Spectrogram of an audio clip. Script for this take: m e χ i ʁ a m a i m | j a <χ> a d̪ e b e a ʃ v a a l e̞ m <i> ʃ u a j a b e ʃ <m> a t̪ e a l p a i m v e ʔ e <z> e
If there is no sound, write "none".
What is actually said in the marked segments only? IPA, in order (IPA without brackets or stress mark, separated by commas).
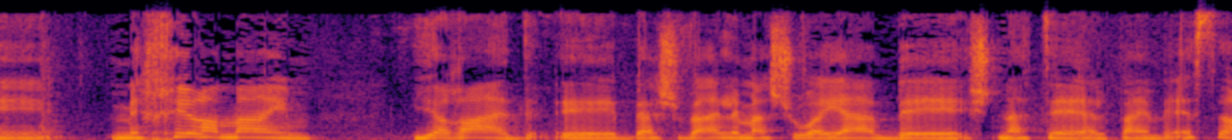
ʁ, a, n, s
